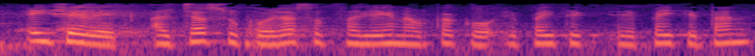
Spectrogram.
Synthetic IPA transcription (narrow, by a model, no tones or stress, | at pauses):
e̞jt̪e̞βe̞kalt͡ʃasuko̞e̞ɾaso̞t͡saʎe̞ːnawɾkako̞ʔepajke̞t̪an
